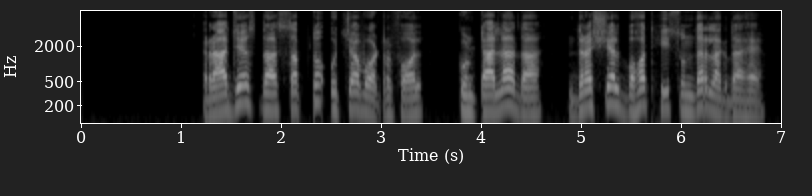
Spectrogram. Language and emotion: Punjabi, neutral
